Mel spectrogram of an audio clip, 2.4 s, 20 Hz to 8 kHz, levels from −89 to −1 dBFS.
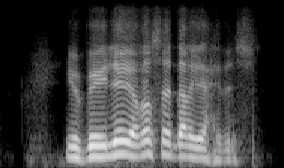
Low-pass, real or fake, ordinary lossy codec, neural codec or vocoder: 7.2 kHz; fake; Opus, 32 kbps; codec, 16 kHz, 0.7 kbps, FocalCodec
